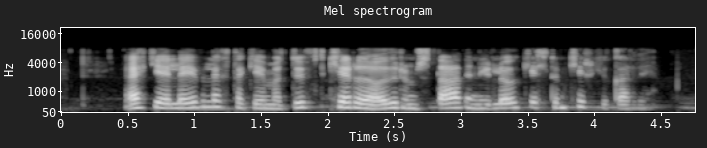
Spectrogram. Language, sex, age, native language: Icelandic, female, 50-59, Icelandic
